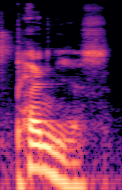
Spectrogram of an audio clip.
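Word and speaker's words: Penas: um her maiden name it was spelled p-e-n-a-s and I didn't know how to pronounce it Penance or or um or peanuts like that but it's pennies Meritus penis so that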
